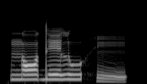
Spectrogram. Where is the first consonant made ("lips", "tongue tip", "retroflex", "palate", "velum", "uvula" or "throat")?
tongue tip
